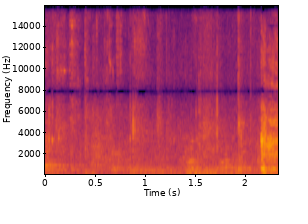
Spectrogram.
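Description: Indistinct background talk from people in a room, with a few light clicks.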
